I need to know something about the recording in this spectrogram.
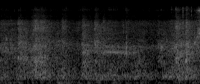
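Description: Faint, steady background noise with no distinct sound standing out.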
